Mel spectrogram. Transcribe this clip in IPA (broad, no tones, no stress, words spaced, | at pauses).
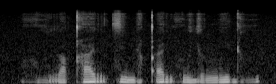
hṳrɔ qʰɛr t͡simʲɛ̤qʼirhu jə˞ŋʷiɖʱṳ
